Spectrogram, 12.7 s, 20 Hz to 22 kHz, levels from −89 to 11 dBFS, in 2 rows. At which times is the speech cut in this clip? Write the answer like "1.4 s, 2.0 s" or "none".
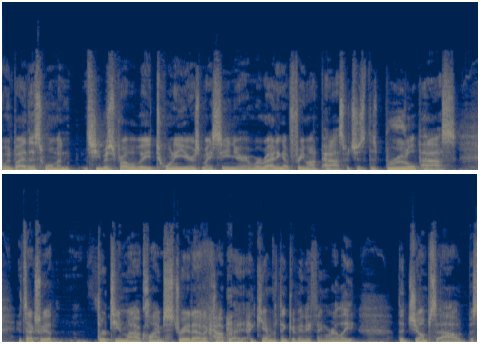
9.4 s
